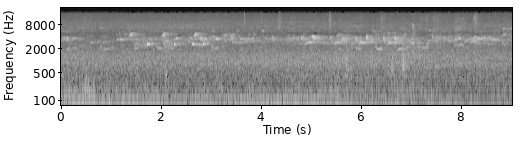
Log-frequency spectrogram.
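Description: Small songbirds chirping repeatedly, short high notes again and again, over a steady low outdoor rumble.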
